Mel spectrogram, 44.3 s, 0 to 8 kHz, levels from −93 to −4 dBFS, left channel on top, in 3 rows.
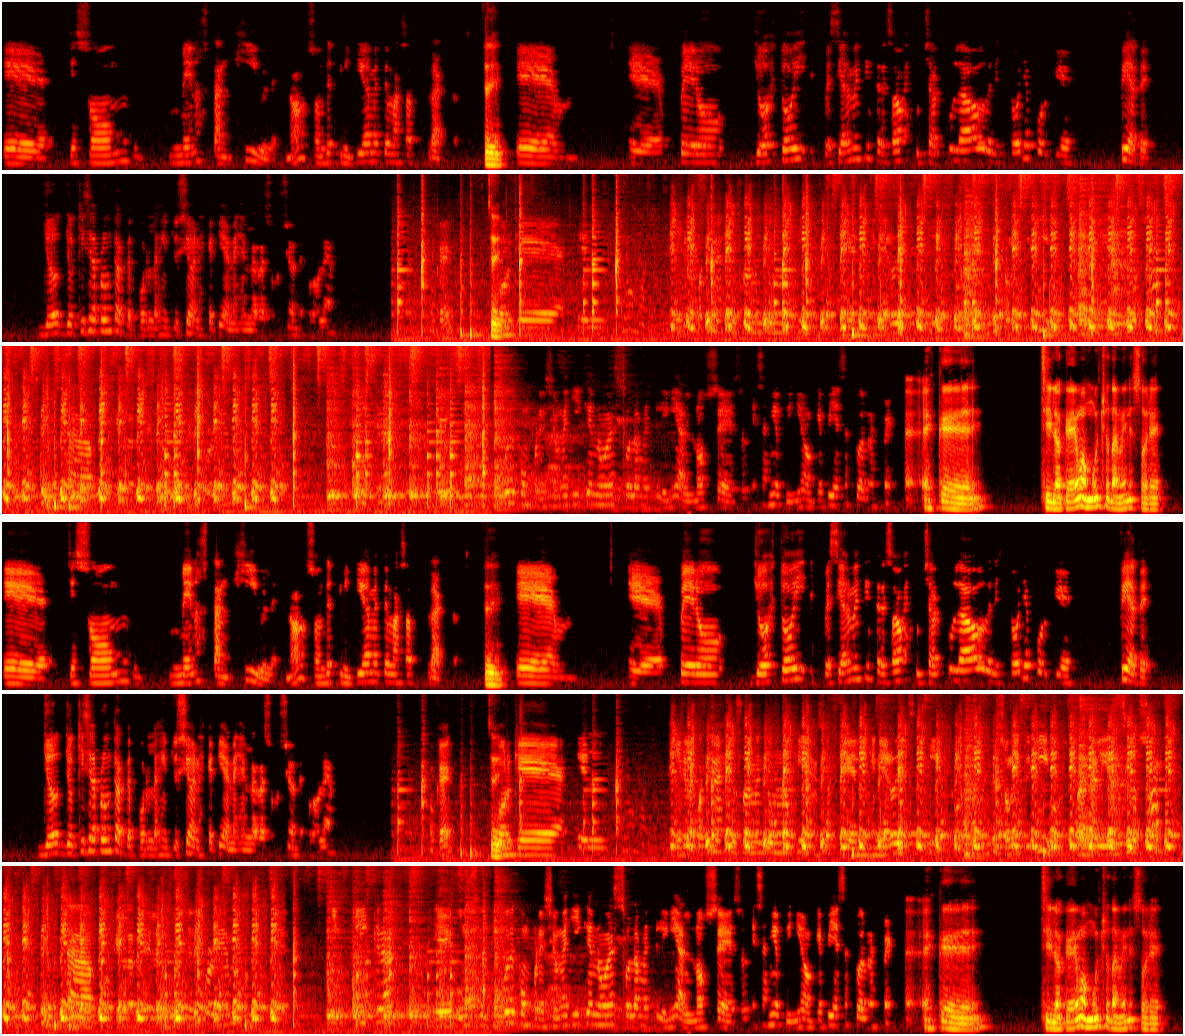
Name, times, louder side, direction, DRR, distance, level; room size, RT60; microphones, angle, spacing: voice 1, 0.0-1.7 2.1-5.5 6.4-7.2 7.8-9.0 9.4-13.4 14.0-14.4 15.2-18.9 20.1-20.4 21.0-22.3 23.1-26.8 27.2-29.3 30.3-32.6 32.9-33.1 33.6-34.4 34.9-40.6, right 6 dB, 75° right, 0.5 m, -43 dB
sound 1, 19.6-35.6, left 8 dB, 90° left, 0.5 m, -42 dB
voice 2, 20.8-21.2 40.8-41.8 42.5-44.0, left 3 dB, 35° left, 0.6 m, -31 dB
sound 2, 23.1-33.0, right 1 dB, 5° right, 0.4 m, -36 dB
sound 3, 25.6-38.1, left 1 dB, 15° left, 1.5 m, -45 dB
5.0 x 2.5 x 3.1 m
head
